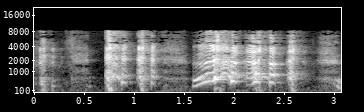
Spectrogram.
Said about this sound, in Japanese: ところで、その咳はいつから続いてるんだい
